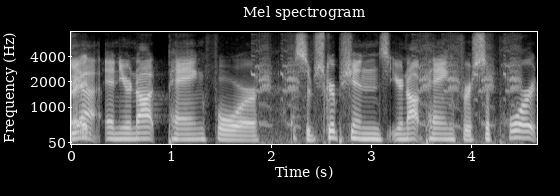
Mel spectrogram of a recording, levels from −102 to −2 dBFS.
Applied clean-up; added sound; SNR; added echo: none; Bird; 15 dB; none.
